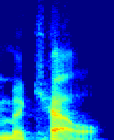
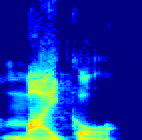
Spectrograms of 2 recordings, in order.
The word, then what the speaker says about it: Mikel: It's actually Mikel. Yeah. But people don't pronounce it correctly, so he goes by Mike. Yeah, people were rolling out Michael.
